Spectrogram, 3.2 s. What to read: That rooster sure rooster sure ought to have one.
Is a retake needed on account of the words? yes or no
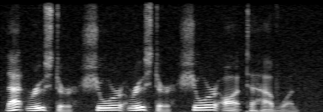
no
